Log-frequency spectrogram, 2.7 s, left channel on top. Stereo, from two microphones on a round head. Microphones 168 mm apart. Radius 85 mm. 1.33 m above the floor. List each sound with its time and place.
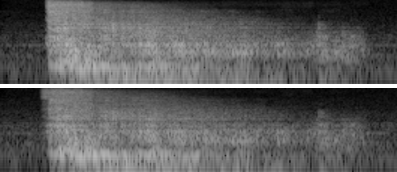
0.3 s an explosion: 80° left, 2.5 m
